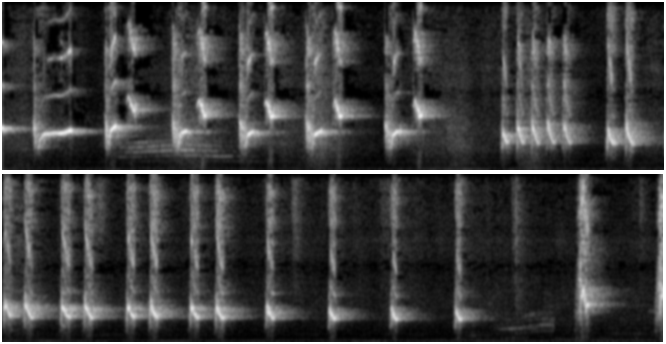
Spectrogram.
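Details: Long-tailed shrike varied song provoking other shrikes to join in: opening whistles and slurred notes, then a long regular run of harsh buzzy chattering notes about twice a second.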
